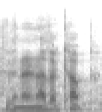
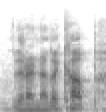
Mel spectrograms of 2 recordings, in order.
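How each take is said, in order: Both takes have the same delivery.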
